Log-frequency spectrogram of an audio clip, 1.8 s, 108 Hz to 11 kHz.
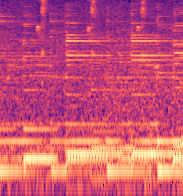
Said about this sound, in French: La rivière doit mesurer plus de 30 mètres de large et elle a tellement de courant que des vagues se forment à la surface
